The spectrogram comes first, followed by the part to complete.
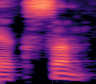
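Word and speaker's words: action: Okay, अब देखो टी के बाद में अपना आई और ओ आ गया तो अपना टी, आई, ओ तीनों से मिलकर के बनेगा से, और एन से ने, इसको पढ़ते हैं एक्शन। यानी कहीं पर भी टी के बाद में अगर आई और ओ मिलता है तो फिर अपन को से बनाना पड़ेगा।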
